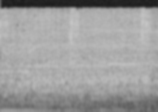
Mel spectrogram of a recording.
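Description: A dense, roaring wall of crowd noise, with cheering and screams blending into a steady, loud wash that never lets up, as fans at a concert at Manchester Arena cheer the star stepping onto the stage.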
